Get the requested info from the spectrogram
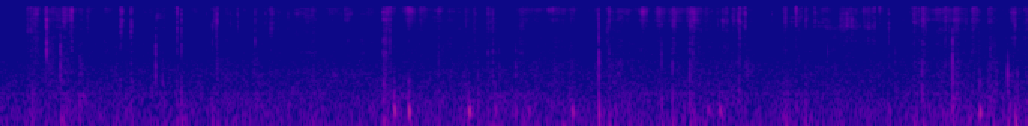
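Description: Near silence with faint, scattered small clicks and rustles of fingers twisting thin wires together and wrapping electrical tape around the joint, more frequent in the second half.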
